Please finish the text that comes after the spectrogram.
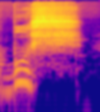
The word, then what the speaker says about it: bouche: Ok, la bouche. On ne prononce pas la E.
